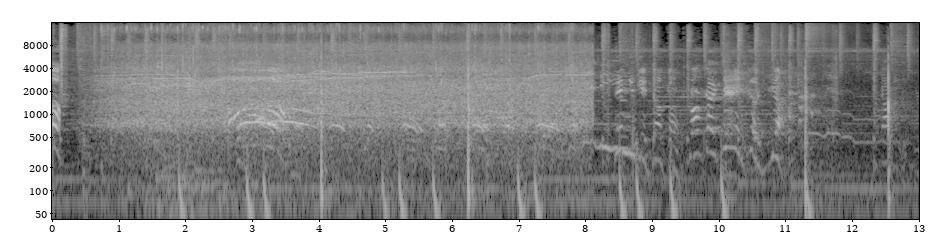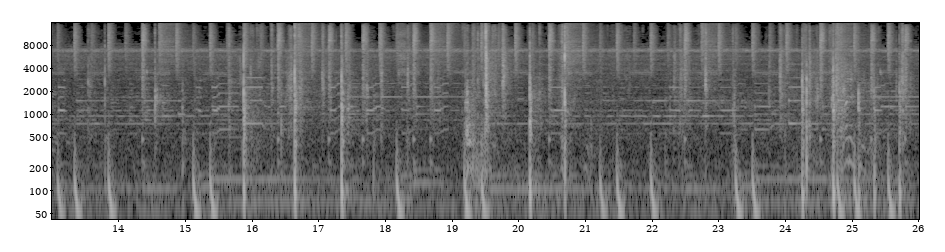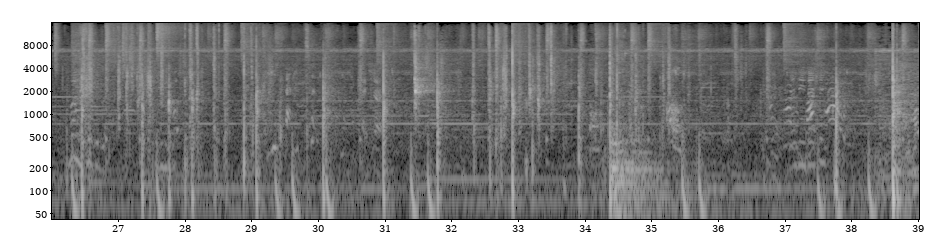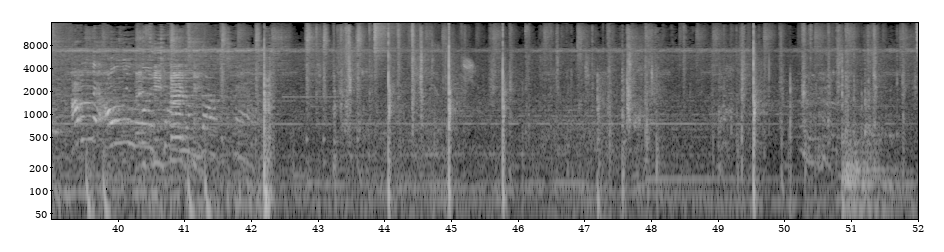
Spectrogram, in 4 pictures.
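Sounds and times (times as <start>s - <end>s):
background music with steady beat: 0.0s - 52.0s
basketball bouncing on concrete: 2.8s - 7.5s, 12.4s - 18.4s, 19.2s - 21.5s, 24.1s - 36.2s, 37.3s - 42.5s, 43.2s - 48.2s, 49.0s - 52.0s.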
